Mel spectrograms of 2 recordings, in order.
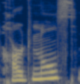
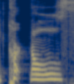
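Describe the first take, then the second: First: Said in the usual way. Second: "Cardinals" squashed to CART-nuls; "Cardinals" with a hard T and no middle vowel; child's mispronunciation. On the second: Retold or imitated. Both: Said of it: "the way she said Cardinals".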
